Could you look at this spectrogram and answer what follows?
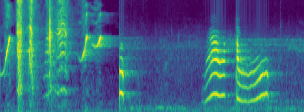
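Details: Talking green rose-ringed parakeet gives quick shrill rising syllables, then after a short gap two loud, drawn-out arching nasal notes like spoken words.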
